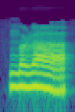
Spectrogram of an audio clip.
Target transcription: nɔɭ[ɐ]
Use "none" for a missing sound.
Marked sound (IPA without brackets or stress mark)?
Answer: a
